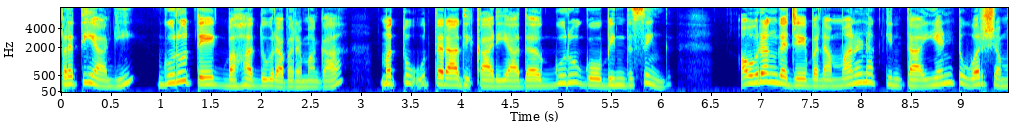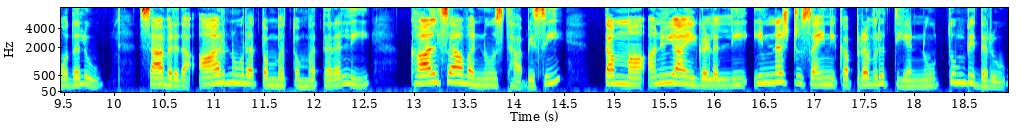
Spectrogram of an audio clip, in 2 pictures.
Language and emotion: Kannada, neutral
